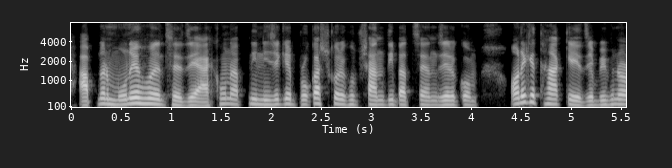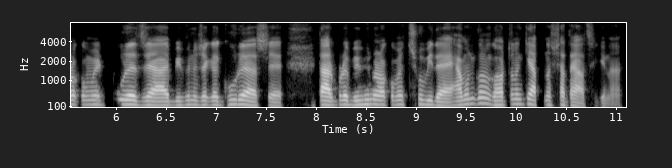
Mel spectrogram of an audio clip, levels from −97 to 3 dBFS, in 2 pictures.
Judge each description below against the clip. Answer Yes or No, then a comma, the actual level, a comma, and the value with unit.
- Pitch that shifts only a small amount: Yes, narrow, 2.3 semitones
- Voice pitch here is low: No, medium, 155 Hz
